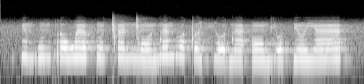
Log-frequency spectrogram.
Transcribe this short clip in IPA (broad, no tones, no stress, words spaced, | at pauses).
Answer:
pʲõbwũbrowɛ̃ fõǀɛ̃ŋ͡ǀõ dɛ̃ɡotɤço dɛ̃ʔõ ɡjopʲõ jɛ̃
